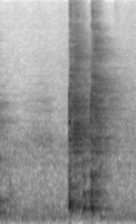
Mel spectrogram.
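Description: A man coughing: two quick coughs about a second in.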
